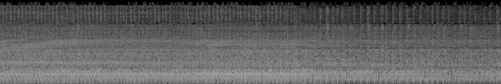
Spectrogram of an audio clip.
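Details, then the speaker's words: Two-stroke blower that started but would not stay running, with a replacement carb fitted, during carb adjustment: raspy idle drifting and sagging, slowing down at idle, which is abnormal; it improved by the end of adjustment, but only temporarily. "It seemed like the engine was slowing down while at idle, which is not normal."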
